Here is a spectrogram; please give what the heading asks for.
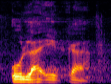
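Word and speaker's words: أولئك: Ini bacanya apa ini? Ulaika. Wawunya ada gunanya enggak? Ulaika gitu. Maksudnya apa? Ula. Yang dibaca ada wawunya dibacanya pendek. Yang tidak ada alifnya dibaca panjang.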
